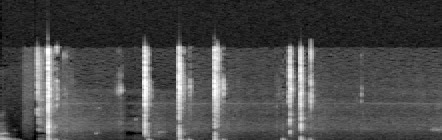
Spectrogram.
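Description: A series of quiet, sharp clicks from a computer mouse and keyboard: about eight in all, in irregular singles, a pair and a quick run of three.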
